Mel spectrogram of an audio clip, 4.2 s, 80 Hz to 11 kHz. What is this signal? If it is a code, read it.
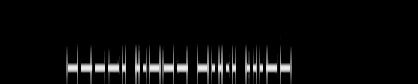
Morse code, heard as a keyed tone, about 34 wpm, 700 Hz. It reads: 9263
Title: Numbers - 4-Digit 35wpm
